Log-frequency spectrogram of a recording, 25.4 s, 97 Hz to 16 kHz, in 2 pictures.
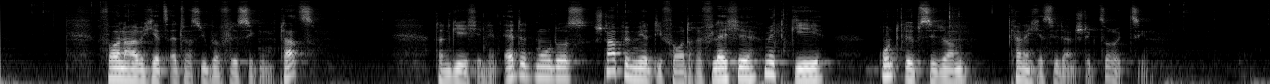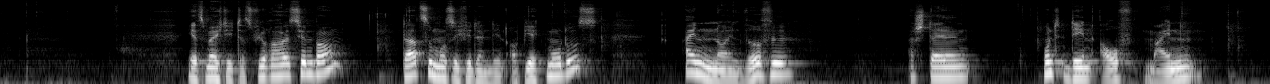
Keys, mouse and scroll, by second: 0.3 click, 0.9 click, 1.4 middle click, 2.7 ctrl+middle click, 3.4 middle click, 4.8 Tab, 6.2 click, 6.6 middle click, 7.8 g, 12.2 middle click, 13.0 click, 13.4 middle click, 13.8 middle click, 14.2 shift+middle click, 15.1 middle click, 15.6 click, 16.5 Tab, 18.3 click, 18.7 shift+a, 21.3 middle click, 22.3 middle click, 23.1 KP_3, 23.8 scroll up 1, 24.1 shift+middle click, 25.0 g.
